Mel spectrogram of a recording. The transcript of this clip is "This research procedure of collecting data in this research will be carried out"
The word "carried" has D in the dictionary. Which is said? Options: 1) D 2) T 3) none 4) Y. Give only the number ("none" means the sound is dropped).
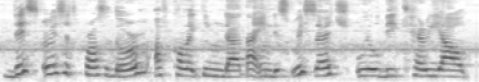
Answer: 3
